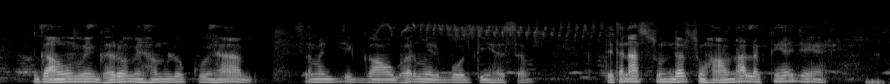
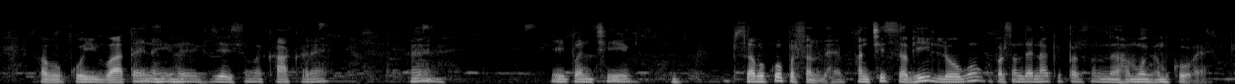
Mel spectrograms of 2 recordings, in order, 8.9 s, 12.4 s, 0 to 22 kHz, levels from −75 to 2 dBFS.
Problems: constant background noise, continuous background conversations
